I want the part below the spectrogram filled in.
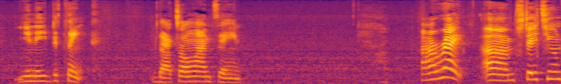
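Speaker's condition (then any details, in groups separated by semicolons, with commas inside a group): Cerebral palsy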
